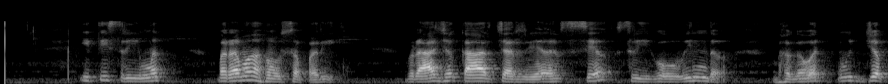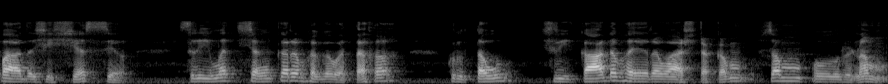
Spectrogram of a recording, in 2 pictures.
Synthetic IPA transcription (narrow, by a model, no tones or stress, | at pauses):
it̪iʃɾiːmɐt̪̚ | pɐɾɐmɐɦɐ̃wsɐpɐɾḭ | ʋɾaːd͡ʒʱɐkaːɾt͡ʃɐɾjɐsjɐʃɾiːɡoːʋind̪̰ | bʱɐɡɐʋɐt̪̚puːd͡ʒjɐpaːd̪ɐʃiʃjɐsjɐ̰ | ʃɾiːmɐt̪ʃɐŋkɐɾɐbʱɐɡɐʋɐt̪ɐhɐ̆ | kɾut̪ɐw | ʃɾiːkaːd̪ɐbʱɐjɐɾɐʋaːʂʈɐkɐmsɐmpuːɾɳɐm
